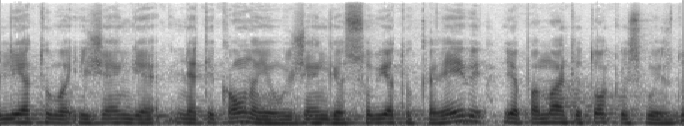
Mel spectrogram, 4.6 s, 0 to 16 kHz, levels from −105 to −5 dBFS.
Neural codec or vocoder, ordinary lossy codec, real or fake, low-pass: none; AAC, 96 kbps; real; 14.4 kHz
